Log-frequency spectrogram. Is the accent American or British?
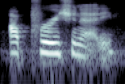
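American. It is said in an American accent. "if you're gonna use the American accent"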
